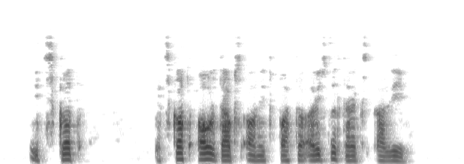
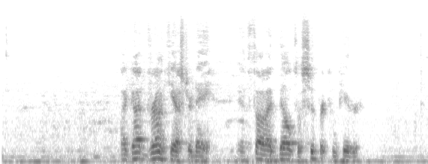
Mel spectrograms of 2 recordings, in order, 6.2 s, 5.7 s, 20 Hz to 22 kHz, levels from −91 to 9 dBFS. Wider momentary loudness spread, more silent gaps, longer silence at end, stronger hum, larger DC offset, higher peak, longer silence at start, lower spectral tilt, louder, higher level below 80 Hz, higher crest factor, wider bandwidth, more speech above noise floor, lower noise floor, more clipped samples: second, 16 LU vs 24 LU; neither; first, 0.8 s vs 0 s; first, 50 Hz at -55 dBFS vs none; neither; first, -4 dBFS vs -22 dBFS; first, 0.4 s vs 0.05 s; first, -8.5 dB/octave vs -6.5 dB/octave; first, -24 LUFS vs -38 LUFS; about the same, -68 dBFS vs -66 dBFS; about the same, 22 dB vs 18 dB; second, 9 kHz vs 14 kHz; first, 66 dB vs 21 dB; first, -89 dBFS vs -58 dBFS; neither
